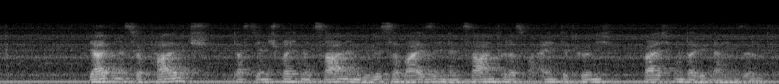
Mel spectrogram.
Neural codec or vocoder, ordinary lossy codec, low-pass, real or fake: none; none; 7.2 kHz; real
